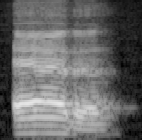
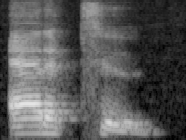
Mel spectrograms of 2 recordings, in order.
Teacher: This is a flat T, atta, and this is a strong T, attitude.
